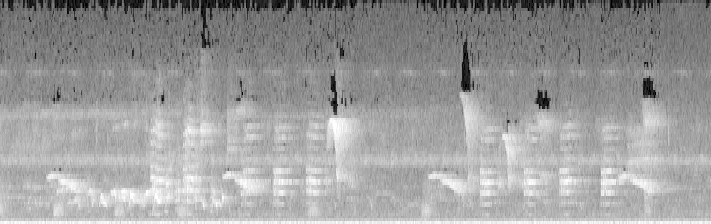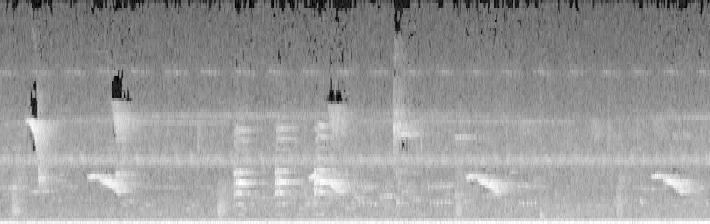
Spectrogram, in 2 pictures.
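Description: Birds calling: short downward-sweeping chirps every couple of seconds, mixed with quick runs of rapid repeated notes, over a steady low background hum.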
